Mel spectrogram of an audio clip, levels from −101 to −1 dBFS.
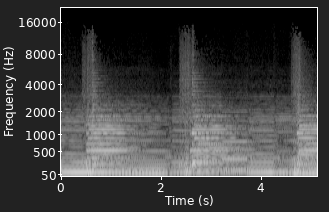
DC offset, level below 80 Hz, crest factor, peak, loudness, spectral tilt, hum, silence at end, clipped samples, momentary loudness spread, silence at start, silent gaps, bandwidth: under 0.1%; -36 dBFS; 14 dB; -14 dBFS; -30 LUFS; -8 dB/octave; none; 0 s; under 0.1%; 8 LU; 0 s; none; 10.5 kHz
